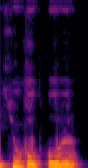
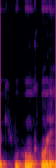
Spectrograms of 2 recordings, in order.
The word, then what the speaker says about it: QControls: Je vais vous présenter un sujet qui s'appelle les queue control. Alors tout de suite pour lever le doute sur la prononciation, on le prononce à l'anglaise et pas à la française, donc on dit bien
